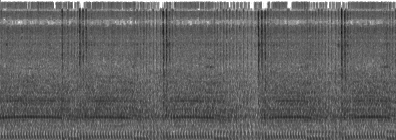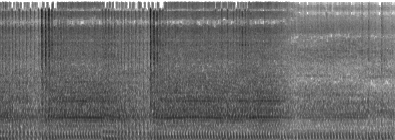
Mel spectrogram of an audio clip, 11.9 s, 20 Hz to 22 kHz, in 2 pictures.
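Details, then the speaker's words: Craftsman DLS3500 riding mower, sat for years with old gas, started on carb spray with choke; engine sags and recovers about every 1.5 seconds and dies when foot leaves the brake, suspected electrical safety switch fault. "so it started easy um but I don't know if you noticed what it was doing but it is I take my foot off the brake and it's dying"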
